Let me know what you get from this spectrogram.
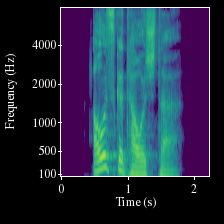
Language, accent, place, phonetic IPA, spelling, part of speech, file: German, Germany, Berlin, [ˈaʊ̯sɡəˌtaʊ̯ʃtɐ], ausgetauschter, adjective, De-ausgetauschter.ogg
- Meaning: inflection of ausgetauscht: 1. strong/mixed nominative masculine singular 2. strong genitive/dative feminine singular 3. strong genitive plural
